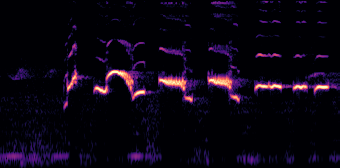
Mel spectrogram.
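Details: Oriental magpie-robin lure recording with fill-in phrases: loud slurred whistles followed by quick, evenly spaced whistled notes at a steady pitch.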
